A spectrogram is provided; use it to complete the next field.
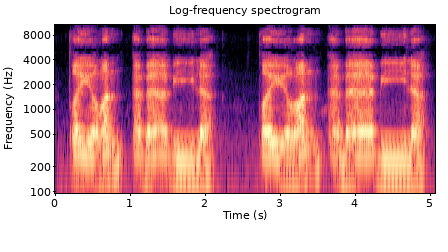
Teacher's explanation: اظہار کے مطلب یہ ظاہر کرنا، تو یہاں پہ ہم کرتے ہیں کیا کہ جب بھی تنوین نون ساکن کے بعد حروف حلقی آئے تو نون کی آواز کو ظاہر کر کے پڑھتے ہیں، نون کی آواز کو ظاہر کر کے پڑھتے ہیں بغیر غنہ کے، اس کو اظہار کہتے ہیں۔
